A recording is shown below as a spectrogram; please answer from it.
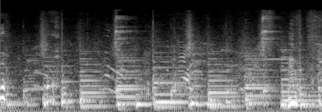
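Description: Light background music with cartoon monkey calls: short cries that slide up and down in pitch.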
